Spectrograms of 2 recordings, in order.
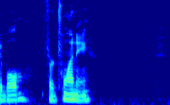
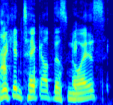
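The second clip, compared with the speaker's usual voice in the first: raised, louder, through laughter; laughing retold quote; 4 semitones higher, 8 dB louder than usual. Musician retells the production team's offer, laughing. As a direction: quote them while still laughing.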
